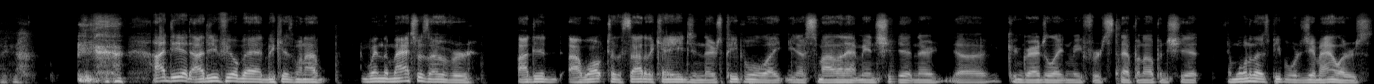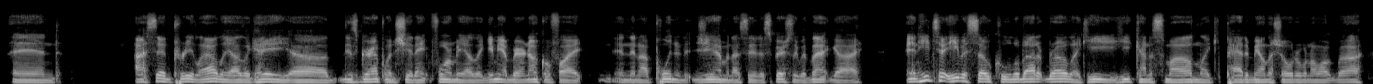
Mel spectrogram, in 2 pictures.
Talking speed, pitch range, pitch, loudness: 260 wpm, 100-125 Hz, 110 Hz, -24 LUFS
